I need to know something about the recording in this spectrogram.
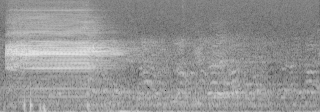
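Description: Basketball gym scoreboard horn sounding once, a steady high buzz lasting about a second and a half, signalling the end of a timeout. Faint crowd chatter in the gym follows.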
